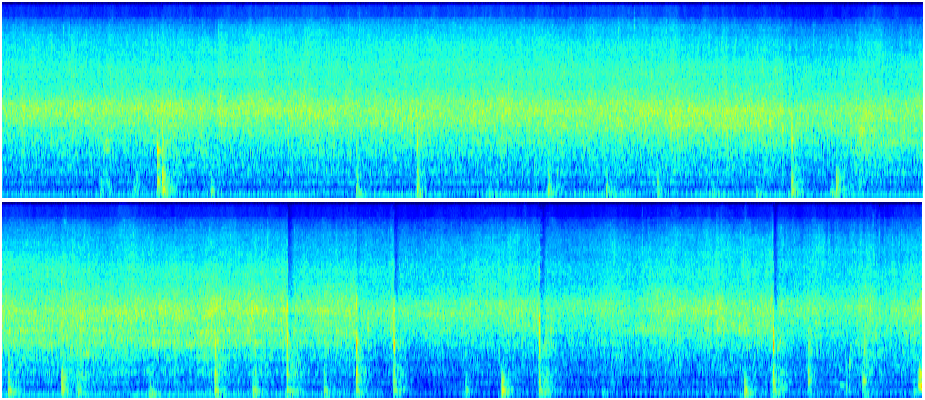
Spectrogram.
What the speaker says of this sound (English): once you add the meat, you really gotta mix it together well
